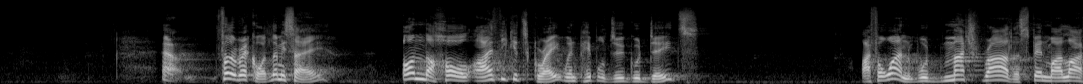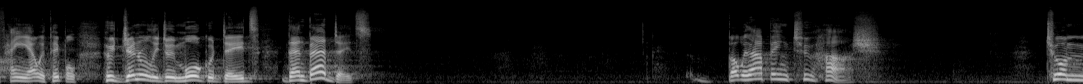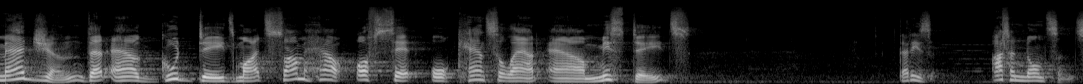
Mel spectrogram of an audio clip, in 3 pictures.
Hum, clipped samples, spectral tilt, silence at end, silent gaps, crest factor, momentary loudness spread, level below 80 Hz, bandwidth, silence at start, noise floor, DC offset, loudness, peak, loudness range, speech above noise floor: none; under 0.1%; -5 dB/octave; 0 s; none; 20 dB; 12 LU; -66 dBFS; 15.5 kHz; 1.6 s; -63 dBFS; under 0.1%; -20 LUFS; -2 dBFS; 9 LU; 44 dB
